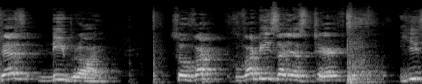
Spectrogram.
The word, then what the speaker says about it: de Broglie: Actually, in 1924, there was a great physicist, that is de Broglie, and pronounced as de Broglie. This de Broglie is pronounced as de Broglie.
